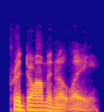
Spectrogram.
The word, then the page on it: predominately: American English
